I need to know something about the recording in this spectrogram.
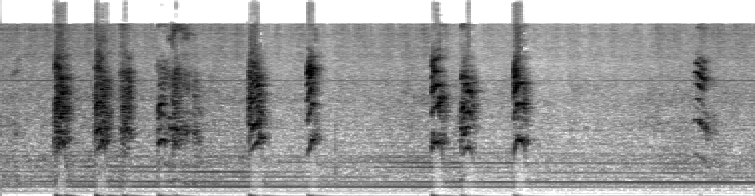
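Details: Red and black-and-tan Dachshund puppies battling in play. Short, high yapping barks come in uneven clusters, about a dozen across the stretch, with a lone yip near the end. A low steady drone stays in the background.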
